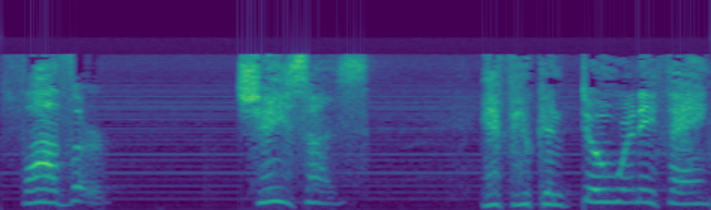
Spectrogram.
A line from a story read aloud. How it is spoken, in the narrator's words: cried out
